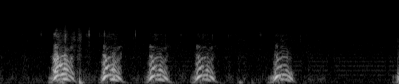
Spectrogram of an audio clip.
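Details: Plott hound barking, 2017: five hoarse, arched barks spaced about half a second apart, with a short gap before the last one. Then quiet with faint background hiss.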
